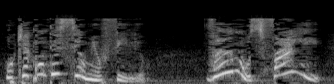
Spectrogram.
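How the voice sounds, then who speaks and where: A woman playing a tender, anxious mother in a radio play, with a husky voice. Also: extremely high pitch, huge pitch swings, unhurried, darkish tone, full character voice. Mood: worried, scolding.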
